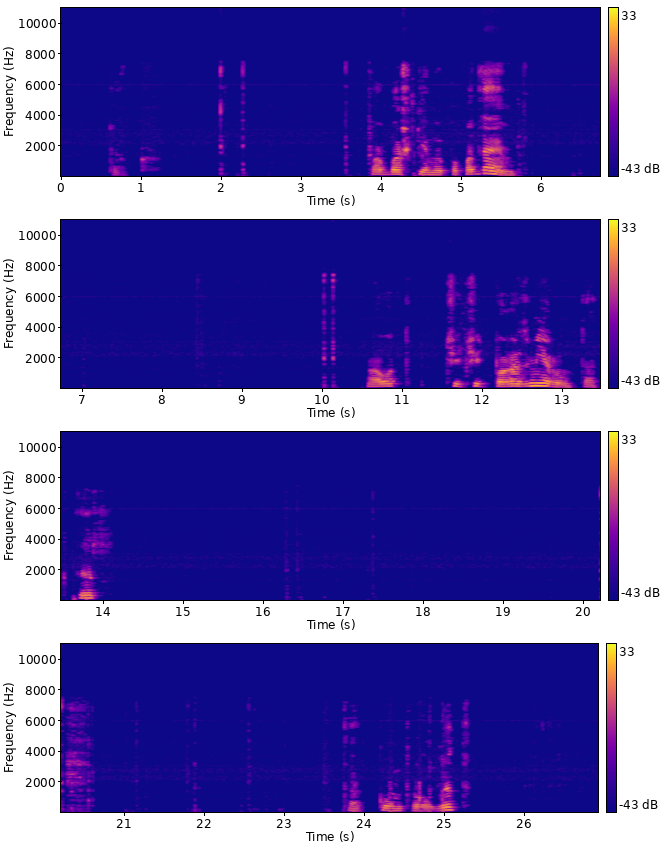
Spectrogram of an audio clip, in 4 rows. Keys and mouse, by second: 2.4-3.8 middle drag, 4.3 KP_3, 5.9-8.5 middle drag, 13.6 s, 16.3 click, 17.3-20.3 middle drag, 21.3 shift+middle click, 22.6-23.7 middle drag, 25.3 ctrl+z.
